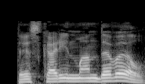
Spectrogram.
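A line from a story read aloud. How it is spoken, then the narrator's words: Woman shouting. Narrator (Russian): выкрикнула женщина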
